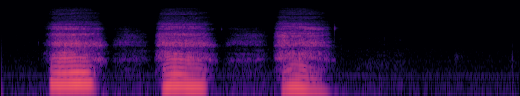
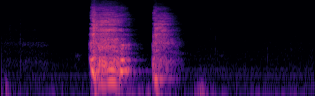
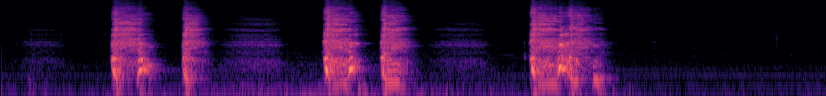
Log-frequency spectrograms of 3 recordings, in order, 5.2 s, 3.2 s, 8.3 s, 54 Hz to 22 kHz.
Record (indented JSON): {
  "exhalation_length": "5.2 s",
  "exhalation_amplitude": 1474,
  "exhalation_signal_mean_std_ratio": 0.43,
  "cough_length": "3.2 s",
  "cough_amplitude": 3481,
  "cough_signal_mean_std_ratio": 0.33,
  "three_cough_length": "8.3 s",
  "three_cough_amplitude": 5856,
  "three_cough_signal_mean_std_ratio": 0.35,
  "survey_phase": "beta (2021-08-13 to 2022-03-07)",
  "age": "45-64",
  "gender": "Male",
  "wearing_mask": "No",
  "symptom_fatigue": true,
  "symptom_onset": "12 days",
  "smoker_status": "Never smoked",
  "respiratory_condition_asthma": false,
  "respiratory_condition_other": false,
  "recruitment_source": "REACT",
  "submission_delay": "2 days",
  "covid_test_result": "Negative",
  "covid_test_method": "RT-qPCR"
}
